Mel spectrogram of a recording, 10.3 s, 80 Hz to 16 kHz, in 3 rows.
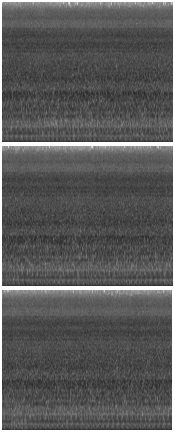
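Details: Mazdaspeed6 engine, freshly rebuilt with honed cylinders, just after first start: a low, steady, even idle hum with no knocking, ticking or misfire. It idles smoothly.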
